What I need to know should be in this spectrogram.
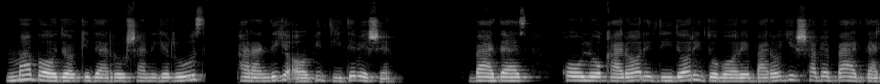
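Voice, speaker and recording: Brief: female audiobook reader for fairy tales, mellow tone, calm and measured. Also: on the low side. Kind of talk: storybook narration.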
